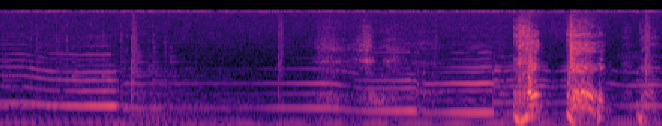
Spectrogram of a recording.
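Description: Slow, mournful background music: long held notes that step down in pitch. About three and a half seconds in, a short, loud cry of a voice breaks in over it.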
